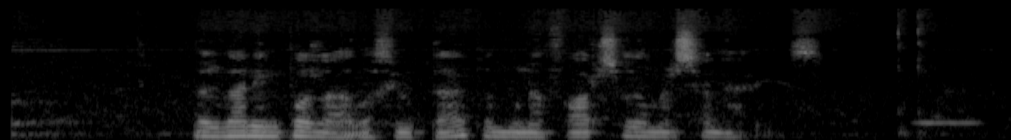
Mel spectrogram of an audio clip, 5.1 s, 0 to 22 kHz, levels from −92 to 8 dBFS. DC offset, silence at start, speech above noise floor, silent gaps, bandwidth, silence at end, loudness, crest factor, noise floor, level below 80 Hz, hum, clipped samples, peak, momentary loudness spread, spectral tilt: under 0.1%; 0.05 s; 27 dB; none; 16.5 kHz; 0.2 s; -47 LUFS; 24 dB; -74 dBFS; -80 dBFS; none; under 0.1%; -26 dBFS; 22 LU; -4 dB/octave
